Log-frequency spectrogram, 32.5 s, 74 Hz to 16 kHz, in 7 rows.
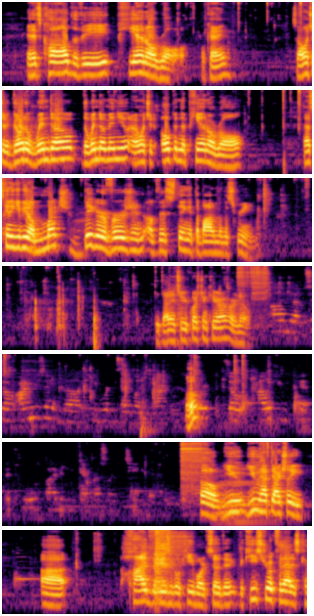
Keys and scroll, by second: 4.0 alt+super+8, 8.9 alt+super+8.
